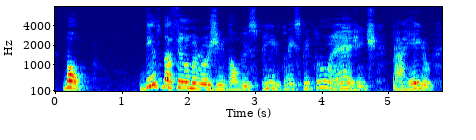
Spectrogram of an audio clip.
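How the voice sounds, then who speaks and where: Breathy to some degree, a man's dark, mellow voice shows ordinary pitch variation amid audible room echo. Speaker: philosophy teacher. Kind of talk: lecture. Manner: casual.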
